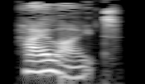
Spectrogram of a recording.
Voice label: "highlight", English, spelling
